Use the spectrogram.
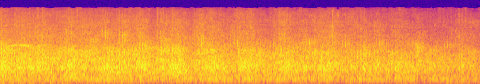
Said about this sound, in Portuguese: Dê para Jesus mais uma forte, forte salva de palmas.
